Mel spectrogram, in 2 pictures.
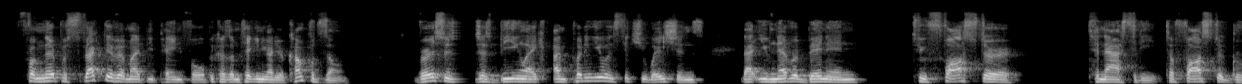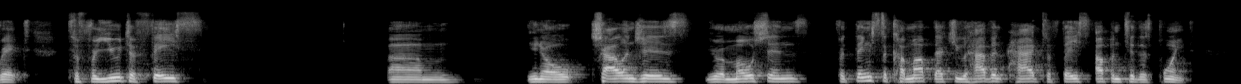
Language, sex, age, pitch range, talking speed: English, male, 30-49, 120-140 Hz, 150 wpm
